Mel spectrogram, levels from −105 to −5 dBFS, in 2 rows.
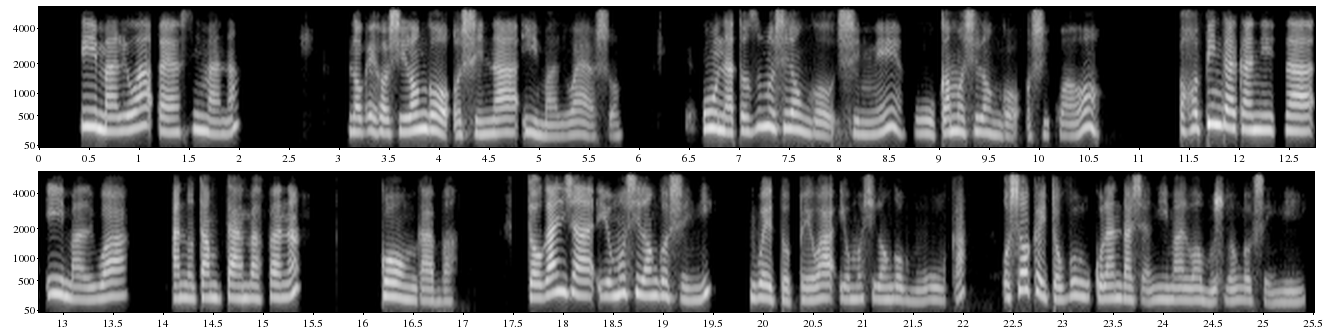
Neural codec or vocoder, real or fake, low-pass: codec, 16 kHz in and 24 kHz out, 0.9 kbps, LongCat-Audio-Codec, four codebook decoder; fake; 5.4 kHz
